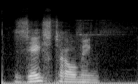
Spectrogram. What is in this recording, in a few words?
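"zeestroming", Dutch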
